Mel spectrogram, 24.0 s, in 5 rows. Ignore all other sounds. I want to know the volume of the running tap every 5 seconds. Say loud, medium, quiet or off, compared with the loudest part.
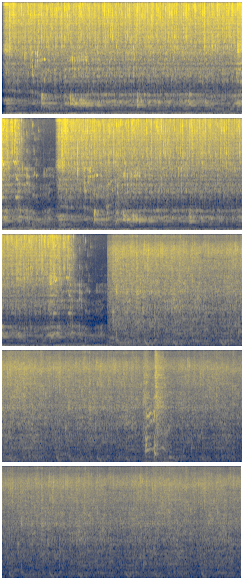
loud, loud, medium, quiet, quiet.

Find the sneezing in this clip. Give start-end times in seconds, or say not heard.
6.8-7.5, 17.2-17.9.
